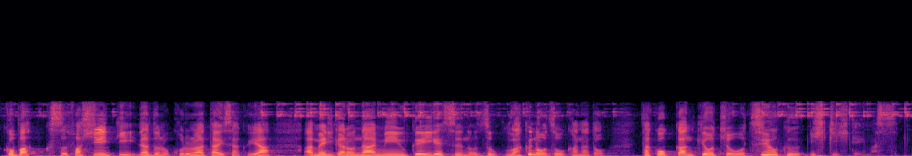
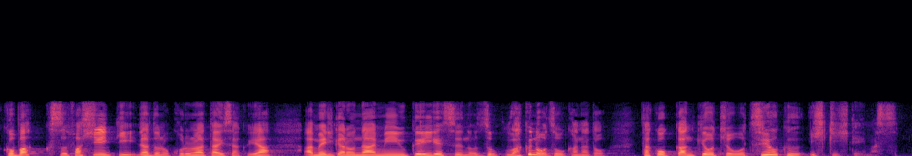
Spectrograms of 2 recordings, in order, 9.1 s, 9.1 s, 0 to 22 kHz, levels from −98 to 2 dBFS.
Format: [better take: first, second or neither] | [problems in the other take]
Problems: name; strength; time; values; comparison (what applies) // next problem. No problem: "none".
second | background sound (Bell); 14 dB below the speech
